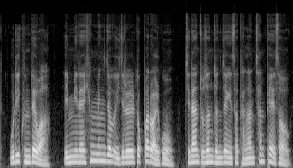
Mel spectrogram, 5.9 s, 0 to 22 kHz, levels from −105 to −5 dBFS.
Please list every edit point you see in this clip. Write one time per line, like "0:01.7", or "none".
0:03.6

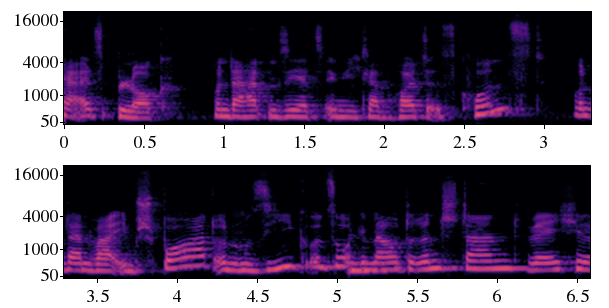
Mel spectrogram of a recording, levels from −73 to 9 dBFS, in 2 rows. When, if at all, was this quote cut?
0:03.1
0:05.1

